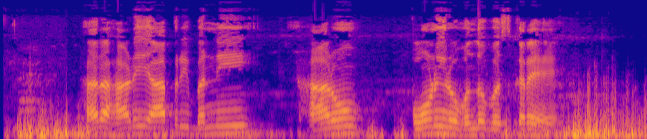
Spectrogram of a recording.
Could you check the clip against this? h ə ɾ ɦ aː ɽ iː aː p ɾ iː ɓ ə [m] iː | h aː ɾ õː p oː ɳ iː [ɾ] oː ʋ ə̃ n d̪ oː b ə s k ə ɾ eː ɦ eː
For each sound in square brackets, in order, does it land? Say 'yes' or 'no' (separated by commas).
no, yes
